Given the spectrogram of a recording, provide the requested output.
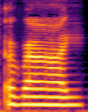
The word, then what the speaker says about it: awry: It is no surprise when violence strikes, tempers change, and the group I still affixed the screen starts to rapidly go awry, awry, awry. Is how you say it? That's how you say it. That's how. That's awry. Awry.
